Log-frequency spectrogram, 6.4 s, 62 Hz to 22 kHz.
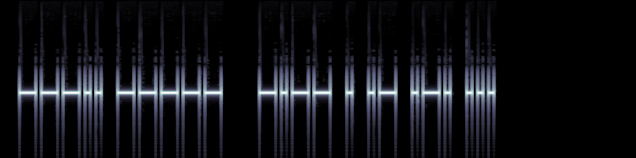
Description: Morse code, heard as a keyed tone, about 22 wpm, 700 Hz. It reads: 80 YEARS
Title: Common QSO Phrases 22wpm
